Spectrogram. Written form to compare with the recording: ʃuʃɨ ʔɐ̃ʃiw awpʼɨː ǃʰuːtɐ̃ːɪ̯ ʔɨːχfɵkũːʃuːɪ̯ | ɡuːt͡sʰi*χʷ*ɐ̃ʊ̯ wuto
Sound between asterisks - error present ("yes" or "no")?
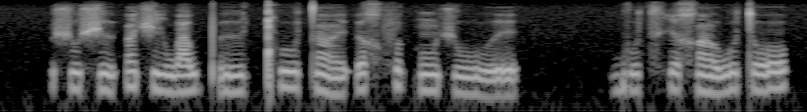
yes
